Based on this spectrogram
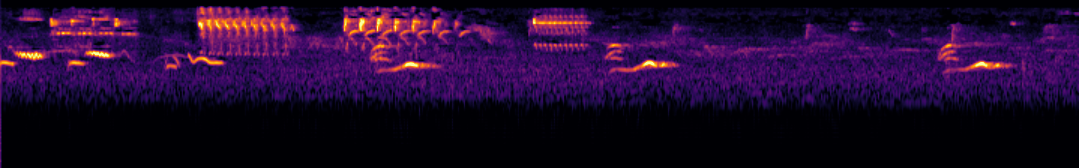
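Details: Rufous-bellied thrush (sabiá-laranjeira) song, offered for training birds: short whistled notes near the start, then slurred whistles repeated every one to two seconds, mixed with high buzzy chattering bursts from another bird.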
